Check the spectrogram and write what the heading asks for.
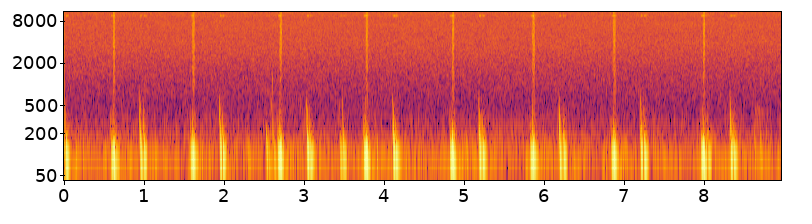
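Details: Irregular heartbeat (arrhythmia): paired heart sounds at about 56 beats a minute with uneven spacing, some beats coming early.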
